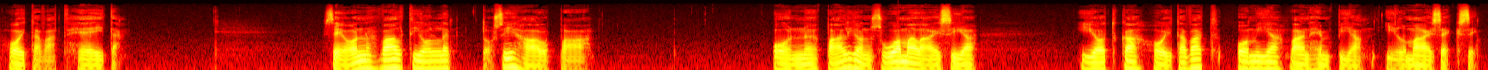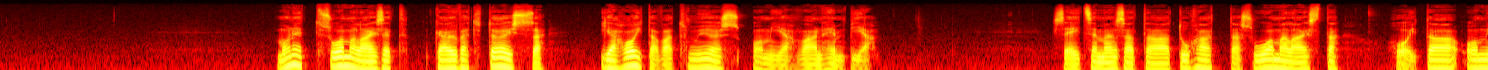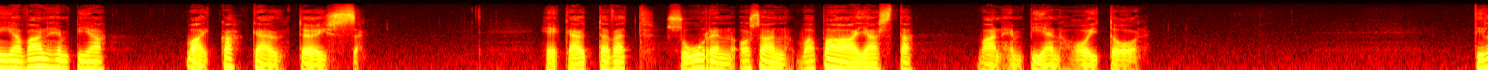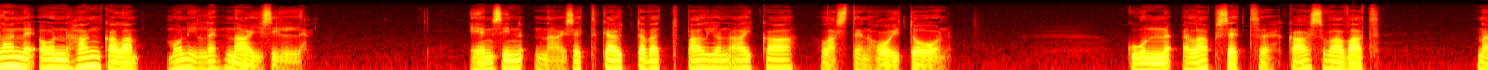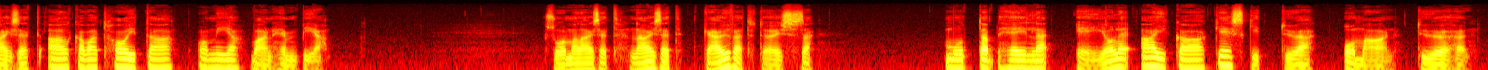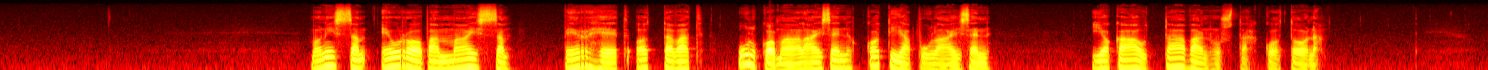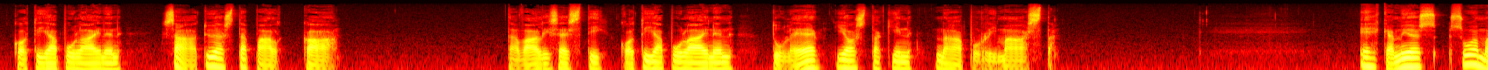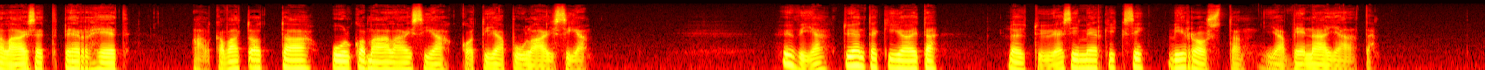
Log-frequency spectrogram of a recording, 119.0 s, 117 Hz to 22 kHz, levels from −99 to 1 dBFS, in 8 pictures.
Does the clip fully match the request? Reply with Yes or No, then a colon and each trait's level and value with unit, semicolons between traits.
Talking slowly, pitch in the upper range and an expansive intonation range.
No: slow, 55 wpm; low, 100 Hz; wide, 6.2 semitones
